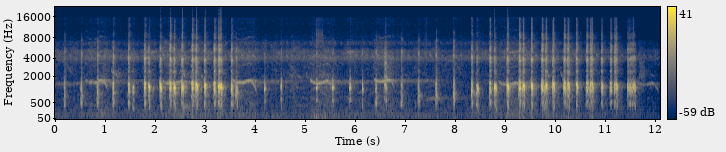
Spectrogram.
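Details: Chukar giving rapid, dry clucking notes in two long bursts of about two per second, each note sharp and evenly pitched, the series pausing briefly mid-way before resuming with renewed intensity; a faint steady higher tone lies beneath.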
